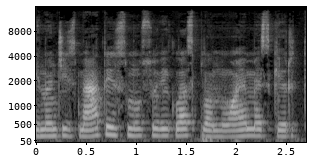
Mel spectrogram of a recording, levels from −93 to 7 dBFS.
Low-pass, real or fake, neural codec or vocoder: 14.4 kHz; real; none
